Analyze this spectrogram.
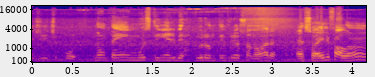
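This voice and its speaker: The voice is monotone and flat, heard with audible room echo and noticeable background noise. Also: man. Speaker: podcast host. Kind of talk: casual chat.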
